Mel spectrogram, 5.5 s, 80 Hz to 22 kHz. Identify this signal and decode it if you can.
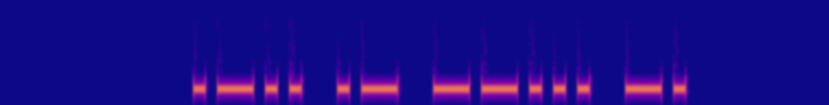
Morse code, heard as a keyed tone, about 15 wpm, 700 Hz. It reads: LA7N
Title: DXCC-100 Call Signs - 4 Characters - Repeated 3x - 15wpm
